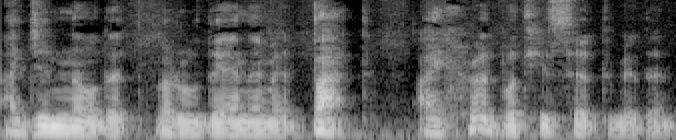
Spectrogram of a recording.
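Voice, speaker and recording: A man's somewhat breathy voice with a dark, mellow tone, over a quiet background. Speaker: host at university event. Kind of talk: interview. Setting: office event with audience. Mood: earnest, reflective. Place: office. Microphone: phone near.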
